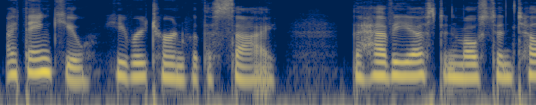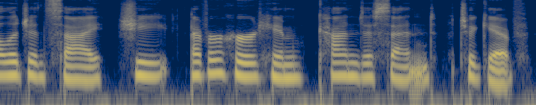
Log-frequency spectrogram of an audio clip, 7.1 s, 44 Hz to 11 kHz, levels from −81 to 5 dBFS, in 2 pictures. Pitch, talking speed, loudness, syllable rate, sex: 195 Hz, 170 wpm, -18 LUFS, 4.9 syllables/s, female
